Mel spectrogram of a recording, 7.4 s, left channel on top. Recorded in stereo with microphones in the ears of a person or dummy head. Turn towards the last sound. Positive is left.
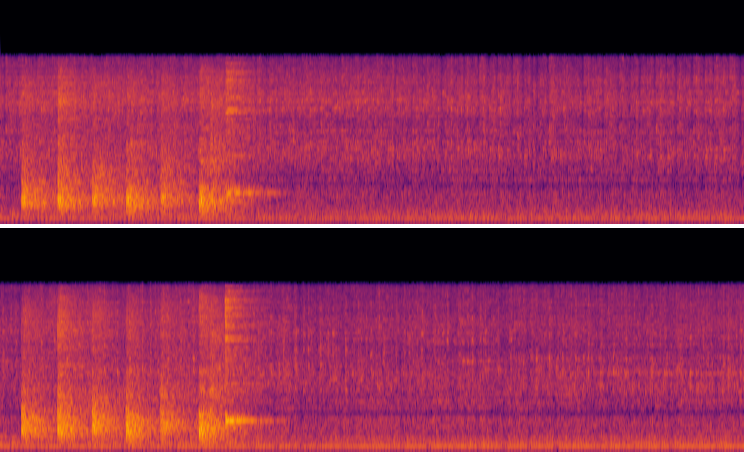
turn(degrees=-65)  # may be behind; listen again after turning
